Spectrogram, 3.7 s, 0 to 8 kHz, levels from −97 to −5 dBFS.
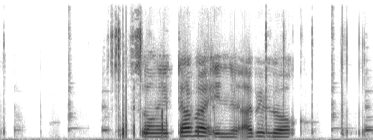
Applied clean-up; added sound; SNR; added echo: neural diffusion model UNIVERSE++.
